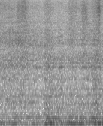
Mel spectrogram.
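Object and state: Nothing is struck.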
